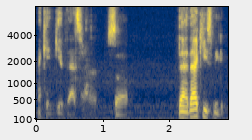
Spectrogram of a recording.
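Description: A man's voice: fairly low pitch, moderate pace, breathy edge, no room sound. A man hosting a casual chat, talking loosely and plainly, his voice coming through a group online voice call. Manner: relaxed, loose talk with profanity. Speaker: podcast host.

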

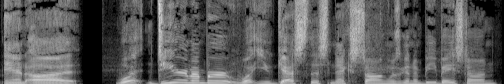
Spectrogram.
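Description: A man's voice: on the high side, lively intonation, normal speed, dry recording, studio quality. A man co-hosting a casual podcast, teasing his co-host in playful banter.

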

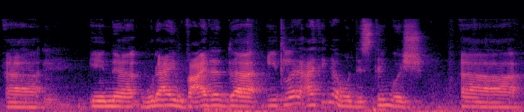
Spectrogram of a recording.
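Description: A man with a thick foreign accent and a slightly high voice answers in a halting way, searching for his words. He sounds like a professor in a live discussion, picked up from a distance in an echoey room. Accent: strong foreign accent. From immigrant, from abroad. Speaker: university professor, event host. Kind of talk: panel discussion, answering audience questions. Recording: echoey room, distant mic, faint noise.

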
